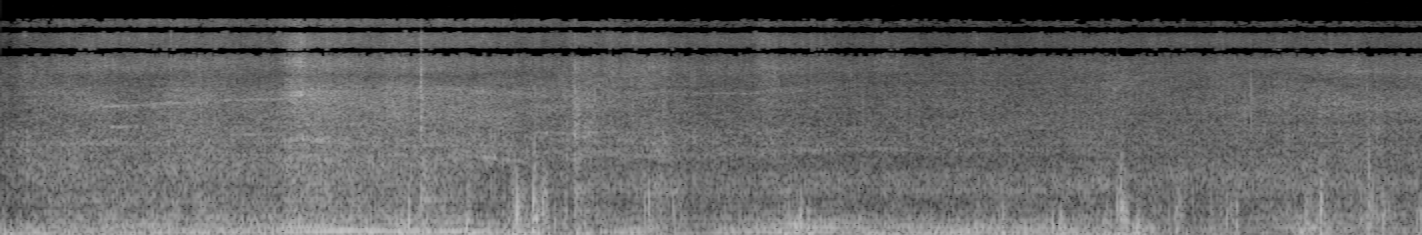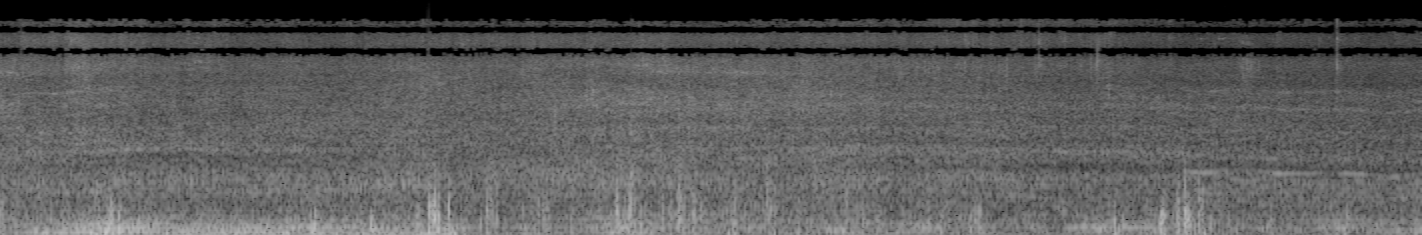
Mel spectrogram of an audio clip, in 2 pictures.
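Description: A tractor engine rumbles nearby.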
